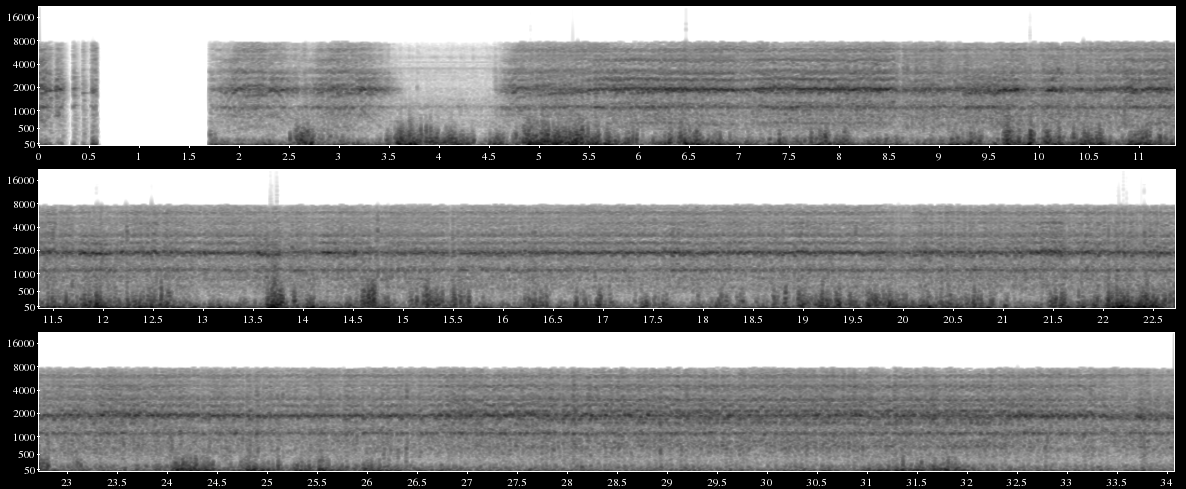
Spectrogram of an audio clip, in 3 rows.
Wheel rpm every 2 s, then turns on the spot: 100, 50, 120, 160, 160, 160, 160, 160, 160, 160, 160, 160, 160, 160, 160, 160, 160.
none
